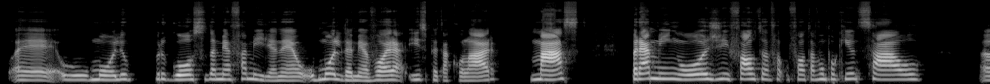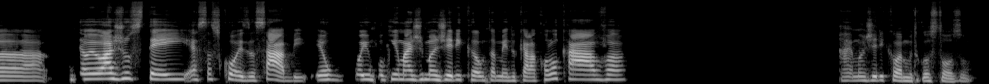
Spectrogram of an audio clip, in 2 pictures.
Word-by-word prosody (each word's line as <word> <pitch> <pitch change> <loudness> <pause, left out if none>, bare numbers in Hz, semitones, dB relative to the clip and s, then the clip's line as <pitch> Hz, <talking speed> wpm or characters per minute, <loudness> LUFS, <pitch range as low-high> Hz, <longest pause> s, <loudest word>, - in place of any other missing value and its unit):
eh, 200 -1 -2
o 210 -1 -3
molho 215 +1 -2 0.2
para 245 0 -6
o - - -12
gosto 220 +2 +1
da 235 - -1
minha 235 -1 -1
família, 230 -7 -5
né. 180 -1 0
O 180 +3 -4
molho 235 +1 0
da 195 - 0
minha 185 -2 -1
avó 205 +4 +1
era 210 -2 +3
espetacular, 195 -1 0 0.3
mas 225 +3 +8 0.5
pra 250 +1 +8
mim 260 -2 0
hoje 240 +2 +1
falta 245 0 0
fa 215 - -12
faltava 225 +1 -5
um - - -3
pouquinho 250 +2 -6
de - - -12
sal, 230 -1 +3 0.5
ah, 190 -2 -1 0.3
então 245 +3 -3
eu 250 0 +4
ajustei 250 -2 +2
essas 225 +2 -8
coisas, 185 -7 -3
sabe? 165 -8 +2
Eu 210 -2 -4
ponho 225 -1 -2
um - - -7
pouquinho 215 +3 -6
mais 220 -1 +2
de 225 - -5
manjericão 210 -3 -2
também 185 -2 -6
do 175 - -9
que 180 - -5
ela 175 - 0
colocava. 225 -1 0 2.1
Ai, 180 0 -10
manjericão 185 +1 -5
é 170 - -2
muito 160 -1 -7
gostoso. 155 -5 -9
220 Hz, 160 wpm, -21 LUFS, 190-235 Hz, 2.1 s, mas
